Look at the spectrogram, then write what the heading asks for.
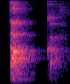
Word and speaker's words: takka: Then we have takka, a fireplace. There you should take your time to pronounce the double K. Takka. Think relaxed Italian or Spanish.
